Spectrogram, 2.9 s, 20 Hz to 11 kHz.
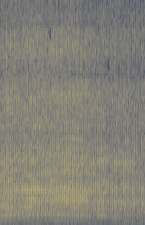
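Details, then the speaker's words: Toyota Tundra, V35A twin-turbo V6, about 1.5 years old with 11,000 miles, started at the dealer: steady metallic knock about three per second over a rough idle, then the engine shuts off; internal engine knock, owner says engine broke. "This car is gone. This car is about to shut off. It shut off. The engine shut off. It's already broken."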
